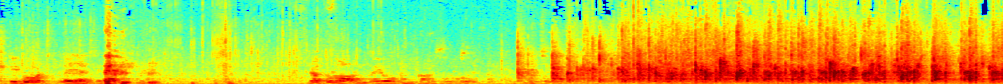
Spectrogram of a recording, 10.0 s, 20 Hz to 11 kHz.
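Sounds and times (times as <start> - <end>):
faint crinkling and rustling: 0.0 - 4.4.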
